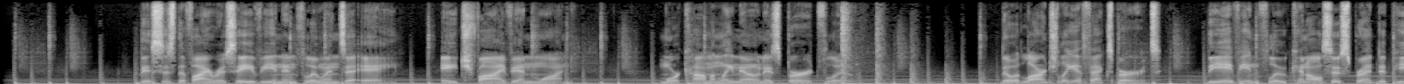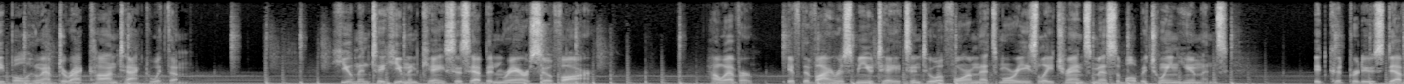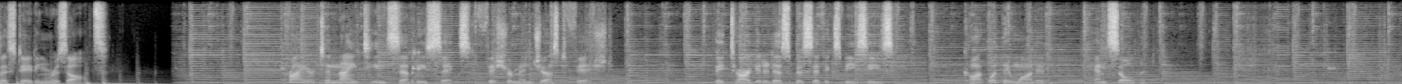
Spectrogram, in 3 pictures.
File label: Documentary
